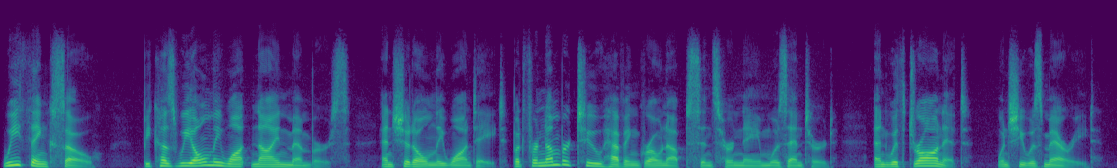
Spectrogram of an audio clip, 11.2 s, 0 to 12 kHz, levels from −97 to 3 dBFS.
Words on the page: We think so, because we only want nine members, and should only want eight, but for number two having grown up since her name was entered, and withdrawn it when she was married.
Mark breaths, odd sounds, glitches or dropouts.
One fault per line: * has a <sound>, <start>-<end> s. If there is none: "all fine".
all fine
